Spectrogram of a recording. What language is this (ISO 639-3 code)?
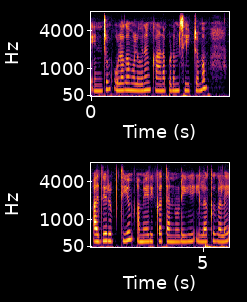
tam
